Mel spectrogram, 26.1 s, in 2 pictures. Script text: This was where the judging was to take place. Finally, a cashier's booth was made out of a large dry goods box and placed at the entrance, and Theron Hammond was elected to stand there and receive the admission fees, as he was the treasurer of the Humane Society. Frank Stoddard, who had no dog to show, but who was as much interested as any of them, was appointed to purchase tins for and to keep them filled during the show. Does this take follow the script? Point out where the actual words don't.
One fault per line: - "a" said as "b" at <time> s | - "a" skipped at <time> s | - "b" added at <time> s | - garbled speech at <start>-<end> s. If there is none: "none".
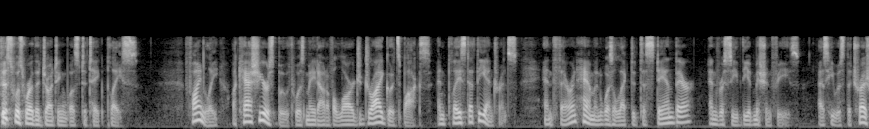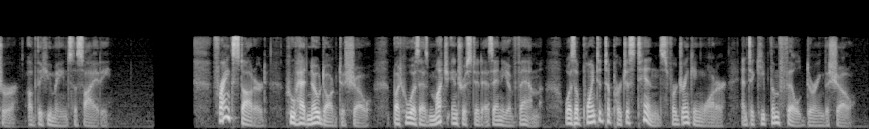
- "drinking water" added at 23.2 s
